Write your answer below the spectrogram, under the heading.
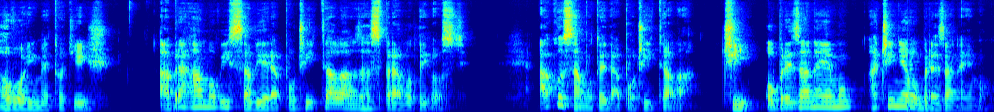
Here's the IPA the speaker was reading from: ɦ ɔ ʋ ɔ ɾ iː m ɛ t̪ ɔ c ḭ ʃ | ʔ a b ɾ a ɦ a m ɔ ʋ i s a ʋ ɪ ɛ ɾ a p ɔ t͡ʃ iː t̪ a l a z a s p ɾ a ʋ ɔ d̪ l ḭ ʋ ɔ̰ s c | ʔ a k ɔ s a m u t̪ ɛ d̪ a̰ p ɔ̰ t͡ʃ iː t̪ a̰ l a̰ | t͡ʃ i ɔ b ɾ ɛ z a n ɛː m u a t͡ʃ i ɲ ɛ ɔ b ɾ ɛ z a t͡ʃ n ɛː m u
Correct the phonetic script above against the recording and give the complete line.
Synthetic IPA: ɦ ɔ ʋ ɔ ɾ iː m ɛ t̪ ɔ c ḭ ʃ | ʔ a b ɾ a ɦ a m ɔ ʋ i s a ʋ ɪ ɛ ɾ a p ɔ t͡ʃ iː t̪ a l a z a s p ɾ a ʋ ɔ d̪ l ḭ ʋ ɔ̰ s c | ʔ a k ɔ s a m u t̪ ɛ d̪ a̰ p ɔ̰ t͡ʃ iː t̪ a̰ l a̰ | t͡ʃ i ɔ b ɾ ɛ z a n ɛː m u a t͡ʃ i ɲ ɛ ɔ b ɾ ɛ z a n ɛː m u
